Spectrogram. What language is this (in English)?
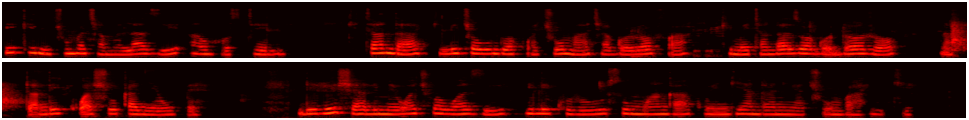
Swahili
